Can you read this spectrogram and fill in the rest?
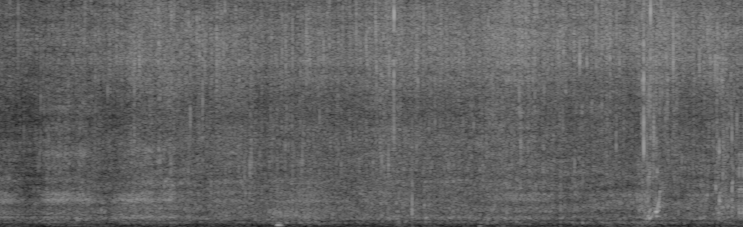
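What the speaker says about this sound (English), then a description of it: "As that water's coming down, this hot water's mixing in with it." Hot spring water streams steadily down into a soaking pool at a campsite, a soft continuous rushing trickle heard alone at low level with a few faint splashes.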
